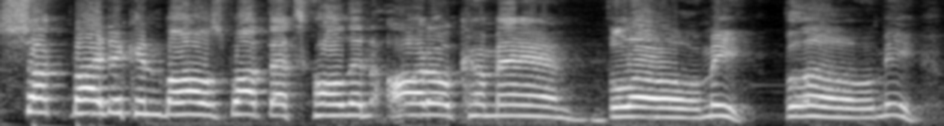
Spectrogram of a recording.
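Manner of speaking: screaming in triumph, pitch way up; victory yelling. Real, not acted. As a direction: roar it out like you just won.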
